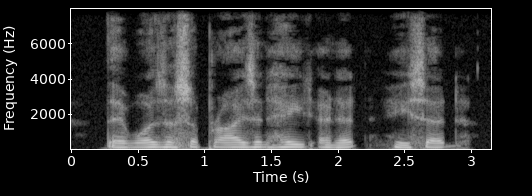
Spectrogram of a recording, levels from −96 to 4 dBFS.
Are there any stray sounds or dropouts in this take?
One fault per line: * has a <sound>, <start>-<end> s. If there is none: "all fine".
all fine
